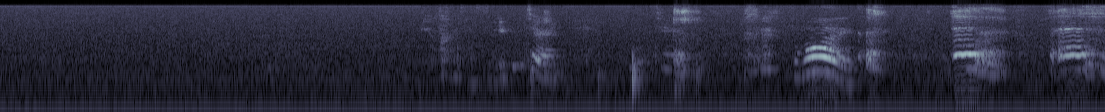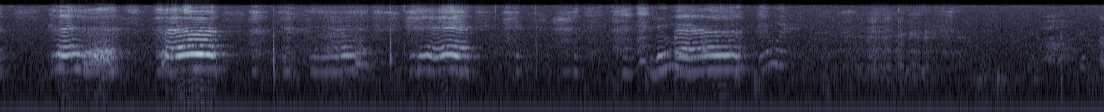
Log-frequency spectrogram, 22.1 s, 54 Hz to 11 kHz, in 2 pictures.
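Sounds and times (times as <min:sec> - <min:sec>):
baby babbling: 0:06.6 - 0:07.0, 0:08.6 - 0:08.9, 0:09.5 - 0:13.4, 0:14.1 - 0:15.9, 0:17.4 - 0:18.7.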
